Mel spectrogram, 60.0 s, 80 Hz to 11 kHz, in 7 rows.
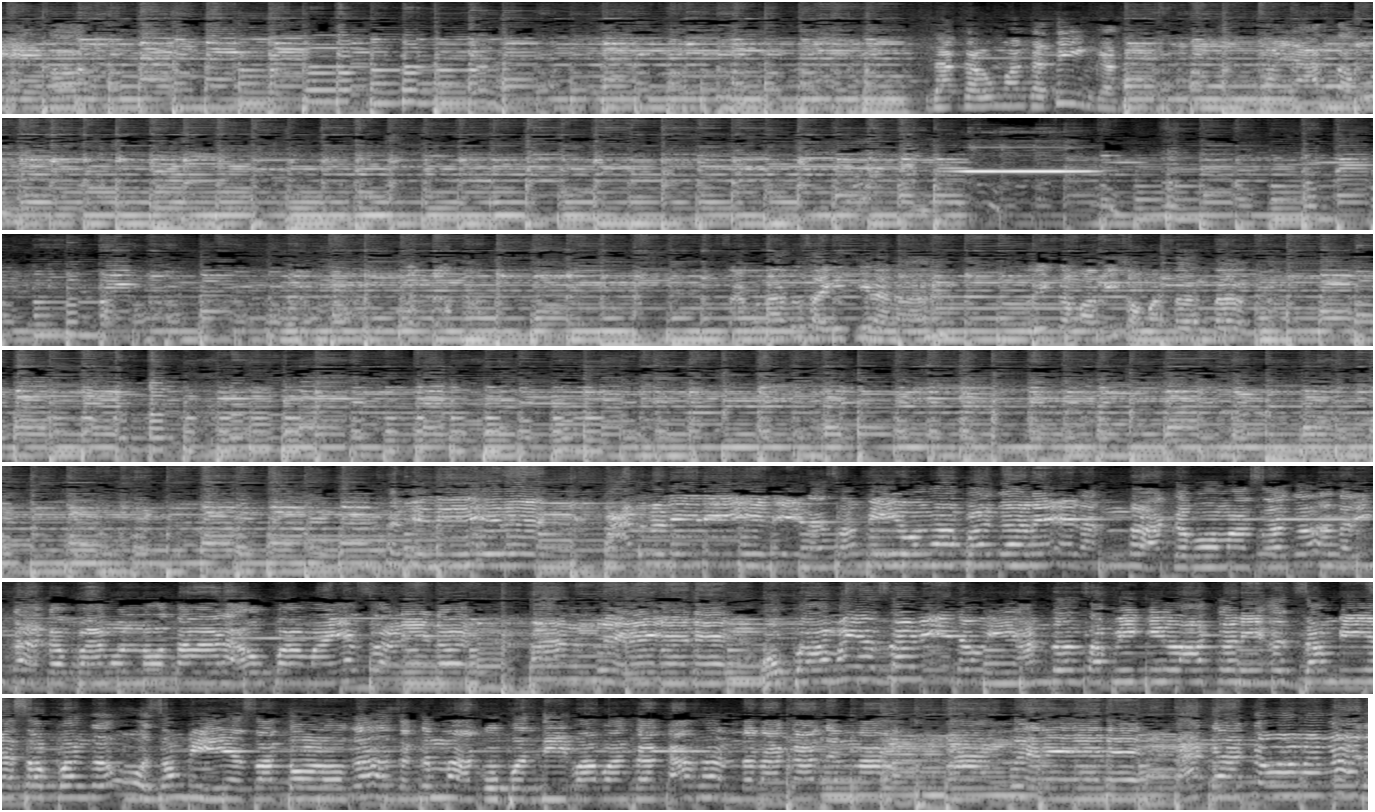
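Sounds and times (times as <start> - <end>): guitar plucking over drone: 0.0 - 59.9
short high-pitched tone: 14.3 - 15.9.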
